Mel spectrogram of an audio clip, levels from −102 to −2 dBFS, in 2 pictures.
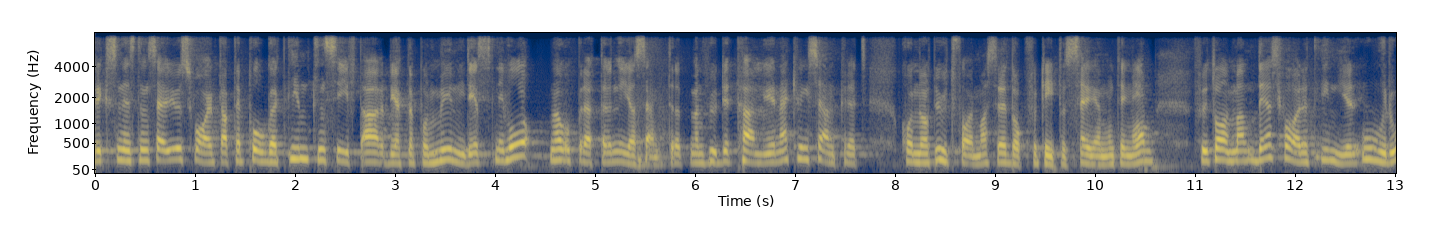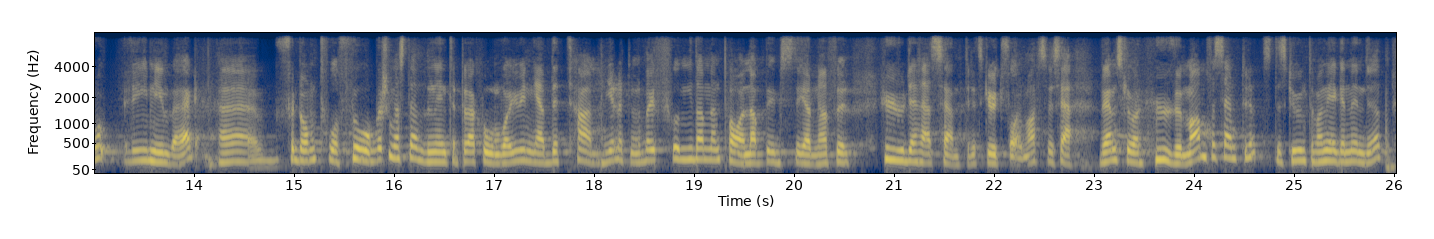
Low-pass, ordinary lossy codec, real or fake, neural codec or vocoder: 7.2 kHz; none; fake; codec, 16 kHz, 1 kbps, X-Codec, HuBERT features, trained on general audio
